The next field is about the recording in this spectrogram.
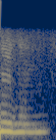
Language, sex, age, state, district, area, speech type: Urdu, male, 30-45, Delhi, South Delhi, urban, conversation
